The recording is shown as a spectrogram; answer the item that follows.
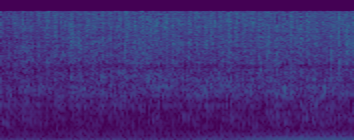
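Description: Steady low electrical hum with a faint hiss from the microphone and sound system, with no voice on it.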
